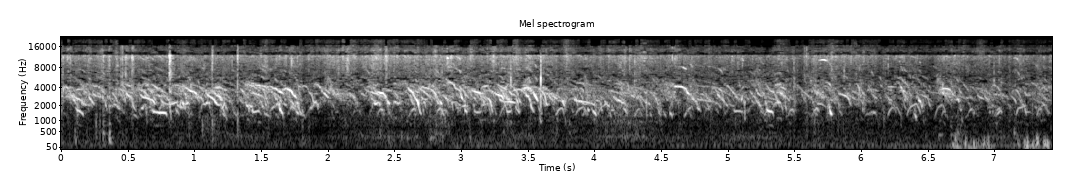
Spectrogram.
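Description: A flock of chickens clucking and chattering continuously, many birds overlapping at moderate distance, with a faint thump near the end.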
